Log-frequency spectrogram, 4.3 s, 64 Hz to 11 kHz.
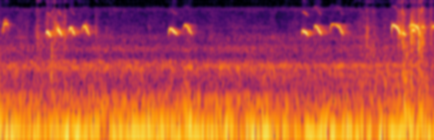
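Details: Chick's cute peeping before going to sleep, 7 November 2024: high whistled peeps in quick runs of three or four, each arched or rising, with pauses between bursts, over a low background hum.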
